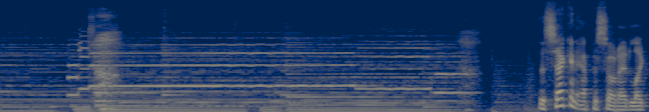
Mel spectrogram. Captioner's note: gasp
